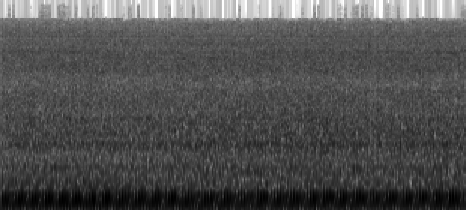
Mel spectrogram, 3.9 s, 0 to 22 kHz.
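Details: 2003 Saab 9-3 petrol engine after a no-start caused by a loose starter: even, low idle with a steady beat and no knocks, grinding or starter noise; the engine is idling normally.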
